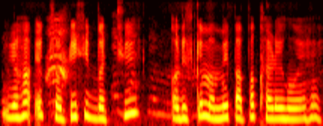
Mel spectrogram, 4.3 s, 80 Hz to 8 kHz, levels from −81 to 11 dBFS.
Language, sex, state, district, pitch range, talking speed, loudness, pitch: Hindi, female, Chhattisgarh, Raipur, 210-265 Hz, 165 wpm, -14 LUFS, 230 Hz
